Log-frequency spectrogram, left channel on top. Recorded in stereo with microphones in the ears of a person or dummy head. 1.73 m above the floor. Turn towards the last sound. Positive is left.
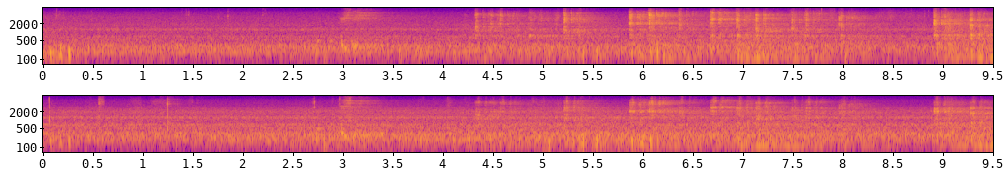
turn(degrees=50)  # may be behind; listen again after turning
